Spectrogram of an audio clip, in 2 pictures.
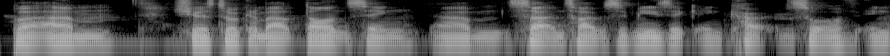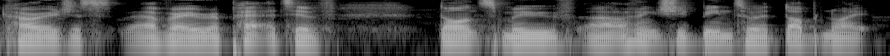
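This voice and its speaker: A man's voice: on the low side, little pitch movement, brisk, mellow. A man in his thirties co-hosting a radio show, chatting casually about dance music in a small studio into a handheld mic, with a stuffy nose from a cold and a rambling way of talking. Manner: rambling, many fillers and restarts.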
